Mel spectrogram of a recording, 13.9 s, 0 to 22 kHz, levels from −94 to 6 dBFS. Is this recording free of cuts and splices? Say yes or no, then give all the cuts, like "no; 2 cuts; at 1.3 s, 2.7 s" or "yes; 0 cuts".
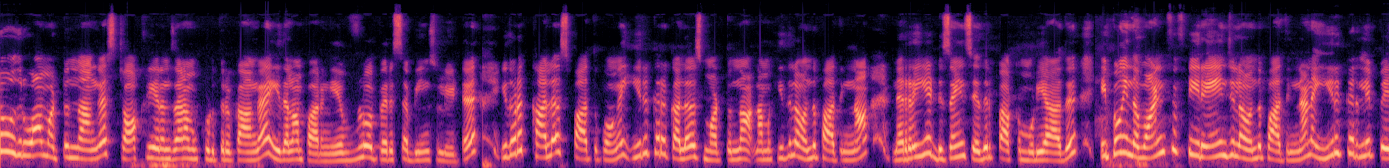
no; 2 cuts; at 4.9 s, 11.0 s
